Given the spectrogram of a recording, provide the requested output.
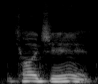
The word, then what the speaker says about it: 겨집: 겨집.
